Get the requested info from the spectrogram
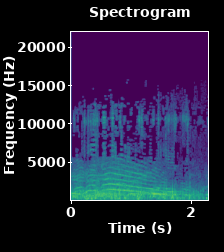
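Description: Several people shouting across a rugby pitch, with one long, high-pitched yell that rises and then falls in pitch over about a second and a half.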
